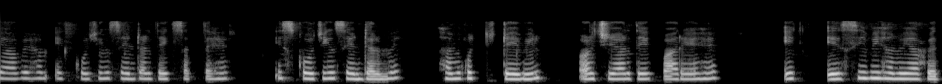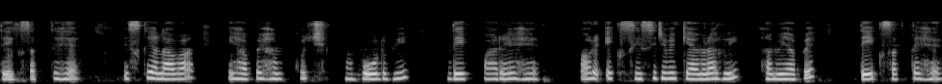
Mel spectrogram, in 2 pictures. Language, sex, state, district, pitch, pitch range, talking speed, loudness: Hindi, female, Chhattisgarh, Bastar, 255 Hz, 250-275 Hz, 180 wpm, -20 LUFS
